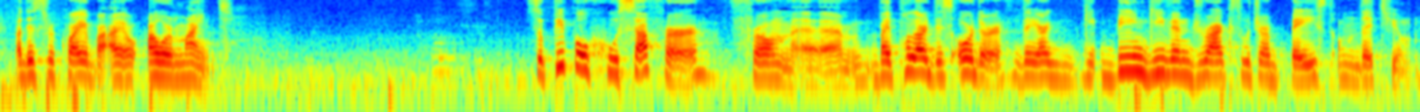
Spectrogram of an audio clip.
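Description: A woman scientist giving a public science talk to a live audience, playful, quizzing the room and joking between facts. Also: mid-range voice.

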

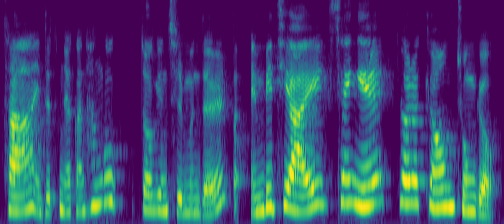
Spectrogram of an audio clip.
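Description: A woman's voice: a little high, lively intonation, normal speed, dull audio. A woman in her thirties asking questions in a casual, conversational interview. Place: small living room, on a sofa indoors.

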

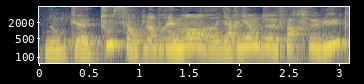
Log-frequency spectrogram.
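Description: This cooking vlogger, a woman in her thirties, talks through a recipe step by step in a relaxed, chatty way in her home kitchen. Her pitch sits on the high side and her speed is normal. Music runs under the echoey indoor audio.

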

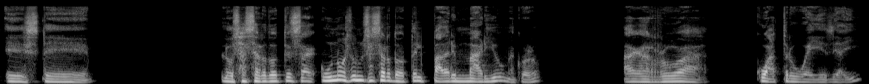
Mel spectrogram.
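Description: A man's voice: mid-range voice, creaky, slightly rough. A young Mexican man telling a personal story in casual, slang-heavy chat, swearing freely and tagging his phrases with "güey".

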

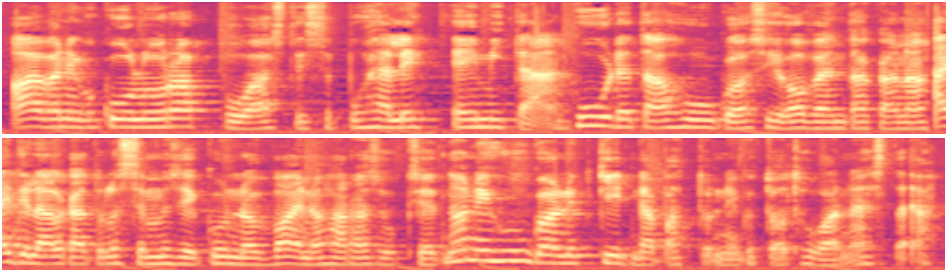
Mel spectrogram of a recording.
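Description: A woman's voice: lowish voice, hardly any pauses. Chatty young woman telling stories. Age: around 20. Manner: chatty, animated storyteller. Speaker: vlogger. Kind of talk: casual storytelling vlog.

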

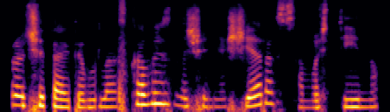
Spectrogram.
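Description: A woman teaching a recorded primary school lesson, giving clear, patient step-by-step instructions to young children. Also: on the high side, fast talker, darkish tone, no echo, rough recording.

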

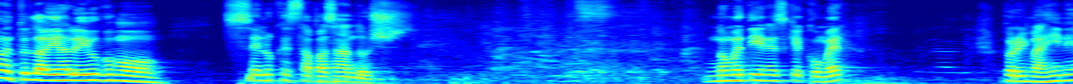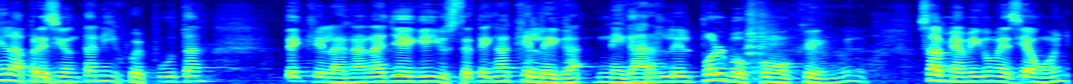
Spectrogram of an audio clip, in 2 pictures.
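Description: High-voiced Colombian man doing stand-up. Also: fast. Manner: crude, animated storytelling with quoted voices. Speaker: stand-up comedian. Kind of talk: stand-up comedy routine. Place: comedy club stage.

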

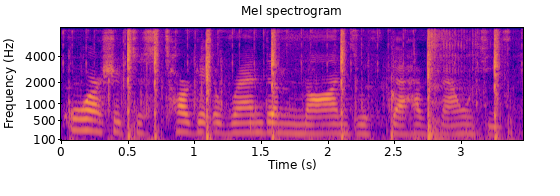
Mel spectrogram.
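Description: A woman's voice: mid-range voice, fairly even intonation, moderate pace. Casting: chatty self-mocking gamer woman, mid-range voice, noisy recording full of clicks. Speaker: gaming YouTuber. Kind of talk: casual gameplay commentary.

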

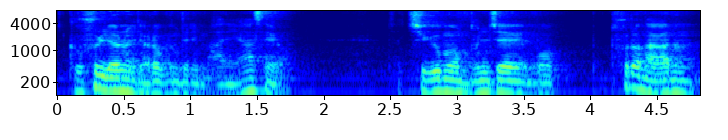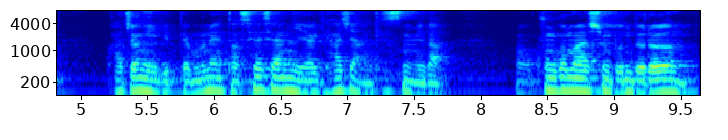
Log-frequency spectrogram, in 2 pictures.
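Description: A man's voice: lowish voice, a little hiss or hum. Korean male teacher in an echoey room. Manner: walks through problems step by step, frequent "자" and "그죠?" check-ins. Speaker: English teacher. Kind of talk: exam-prep grammar lecture.

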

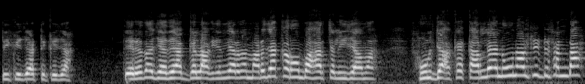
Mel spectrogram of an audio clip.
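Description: A woman's voice: high voice, fast, a bit bright. An actress playing a nagging, gossipy older mother-in-law who keeps complaining. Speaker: actor. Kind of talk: amateur short-film acting.

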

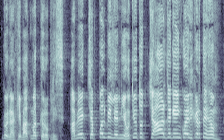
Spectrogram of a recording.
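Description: A man's voice: extremely high pitch, lively intonation, fast, exaggerated voice. An actor dubbing a stubborn, sarcastic middle-aged father in a comic film scene. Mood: stern. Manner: blustering, sarcastic. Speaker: disapproving father. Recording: dubbed dialogue over loud film music.

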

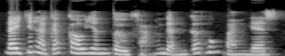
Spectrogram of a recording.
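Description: Young female language teacher, patient slow drills, higher voice, slightly dull lo-fi sound. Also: lively intonation. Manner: slow drilled repetition of example phrases. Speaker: Japanese teacher. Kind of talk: language lesson. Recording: dull lo-fi recording.

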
